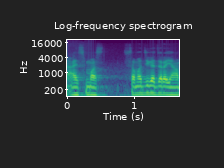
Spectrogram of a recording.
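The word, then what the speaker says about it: isthmus: देखिए इसमें टीएच को साइलेंट करके पढ़िएगा आप लोग। ठीक है, इसको आइथमस मत पढ़ दीजिएगा, इसको आइसमस पढ़िए आप।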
